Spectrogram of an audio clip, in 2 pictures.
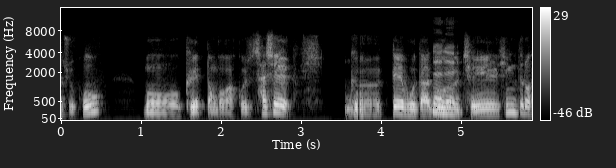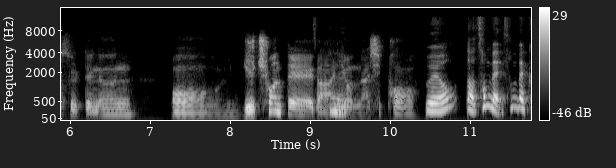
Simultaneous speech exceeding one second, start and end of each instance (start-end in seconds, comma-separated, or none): none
